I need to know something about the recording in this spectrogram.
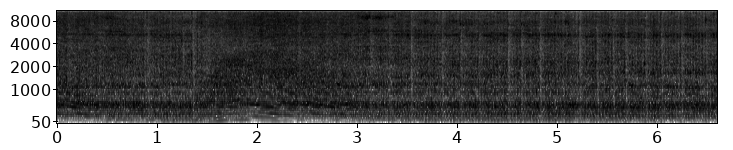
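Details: Old vintage foreign chainsaw after carburettor adjustment (low speed leaned out, high speed opened): revs up cleanly and holds a steady even high buzz without stumbling or surging; runs well.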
